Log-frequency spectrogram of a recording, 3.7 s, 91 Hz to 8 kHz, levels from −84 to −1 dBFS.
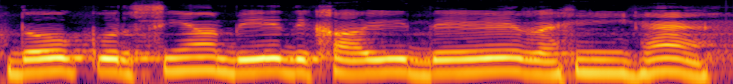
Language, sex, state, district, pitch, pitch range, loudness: Hindi, male, Punjab, Fazilka, 170 Hz, 165-180 Hz, -12 LUFS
